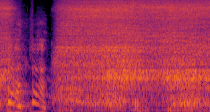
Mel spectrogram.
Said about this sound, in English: She fills. She fills. You watch her fill each balloon with a helium booster.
